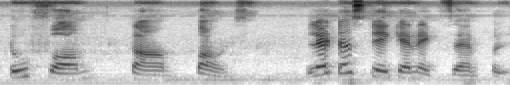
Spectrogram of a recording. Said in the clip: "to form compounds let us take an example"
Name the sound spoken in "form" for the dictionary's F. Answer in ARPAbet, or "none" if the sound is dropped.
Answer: F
